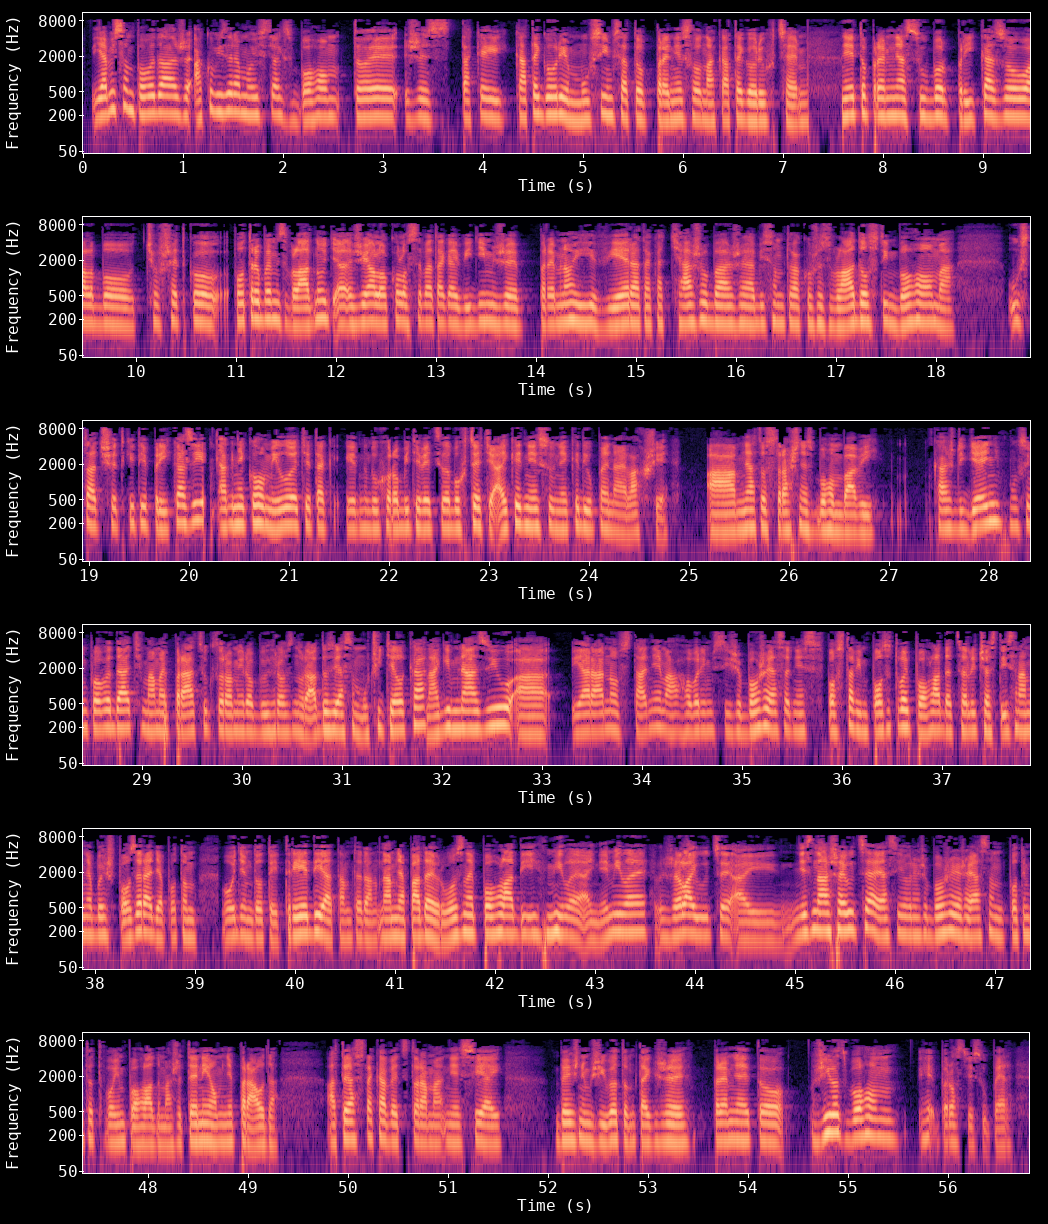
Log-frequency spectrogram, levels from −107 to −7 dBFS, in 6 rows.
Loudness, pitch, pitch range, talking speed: -25 LUFS, 175 Hz, 160-185 Hz, 200 wpm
